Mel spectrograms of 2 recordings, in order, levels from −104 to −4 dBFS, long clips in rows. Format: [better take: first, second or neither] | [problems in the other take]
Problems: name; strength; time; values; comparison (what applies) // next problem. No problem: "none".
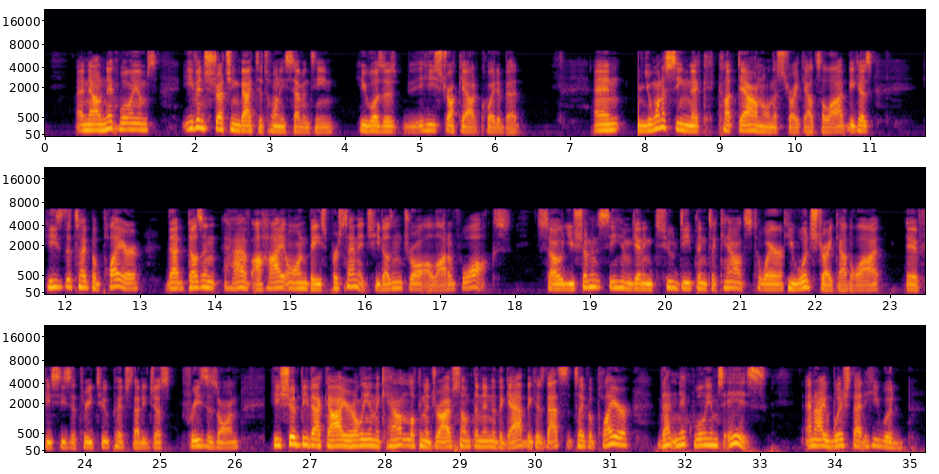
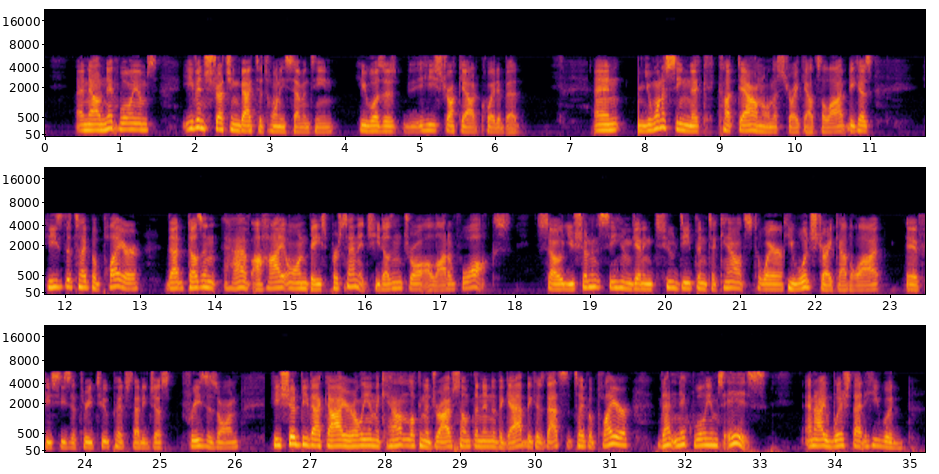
first | garbled, watery; badly; nothing above 5.5 kHz; slightly in the first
